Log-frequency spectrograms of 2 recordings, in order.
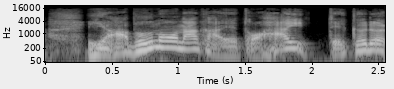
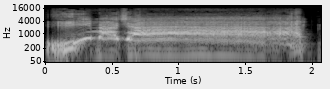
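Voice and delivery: slow shouted signal to charge; battle cry; 12 semitones lower, much slower than usual. Acted. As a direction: bellow the attack order. Signal to attack. (突撃の掛け声)

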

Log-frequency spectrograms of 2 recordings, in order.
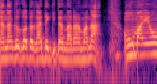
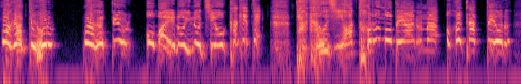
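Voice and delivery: crying shout; 4 dB louder than usual. Acted. Old man keeps weeping loudly.

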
